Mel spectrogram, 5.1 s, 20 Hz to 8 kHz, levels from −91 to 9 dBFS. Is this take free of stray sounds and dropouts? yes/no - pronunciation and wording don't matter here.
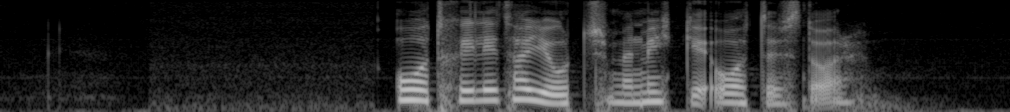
yes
